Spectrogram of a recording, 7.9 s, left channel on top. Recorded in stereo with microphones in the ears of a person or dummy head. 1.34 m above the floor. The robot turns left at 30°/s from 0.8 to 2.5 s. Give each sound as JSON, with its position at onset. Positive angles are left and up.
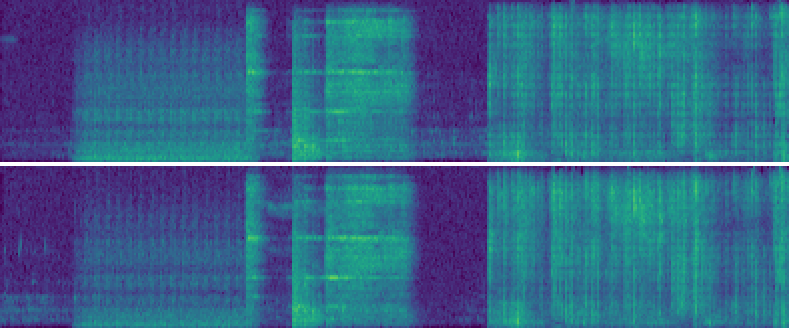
{"t": 2.4, "sound": "a clunk", "side_deg": -10, "distance_m": 1.6}
{"t": 4.9, "sound": "crumpling", "side_deg": -10, "distance_m": 0.6}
